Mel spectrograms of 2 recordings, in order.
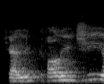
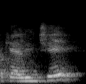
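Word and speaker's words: caliche: this is called uh kolichi or kelly check are there different pronunciation i i have a different accent so i pronounce it differently so it's just nothing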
